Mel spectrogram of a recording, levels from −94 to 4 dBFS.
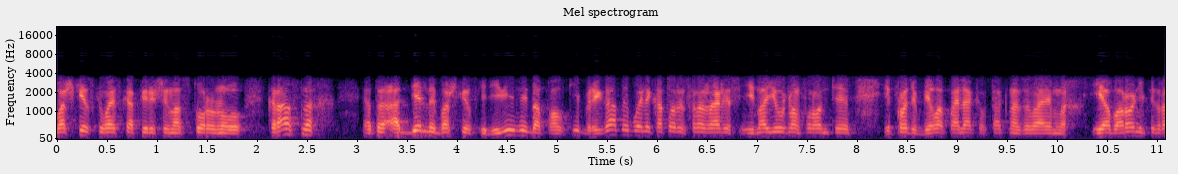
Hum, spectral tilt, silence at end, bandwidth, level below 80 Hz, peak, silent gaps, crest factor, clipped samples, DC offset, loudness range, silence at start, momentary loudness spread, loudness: none; -7.5 dB/octave; 0 s; 3.8 kHz; -72 dBFS; -6 dBFS; none; 20 dB; under 0.1%; under 0.1%; 1 LU; 0 s; 7 LU; -25 LUFS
